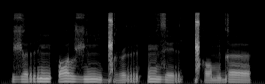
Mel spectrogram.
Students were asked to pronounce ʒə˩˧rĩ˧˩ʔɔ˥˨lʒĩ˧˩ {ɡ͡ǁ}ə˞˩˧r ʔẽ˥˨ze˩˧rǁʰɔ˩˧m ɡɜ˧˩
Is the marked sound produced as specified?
yes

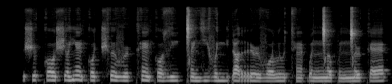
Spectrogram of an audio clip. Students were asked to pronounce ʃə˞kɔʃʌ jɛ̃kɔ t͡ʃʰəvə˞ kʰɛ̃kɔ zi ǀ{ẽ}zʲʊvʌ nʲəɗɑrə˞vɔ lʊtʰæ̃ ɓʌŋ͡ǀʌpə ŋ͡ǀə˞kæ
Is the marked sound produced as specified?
no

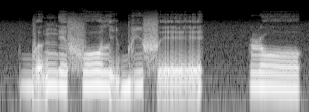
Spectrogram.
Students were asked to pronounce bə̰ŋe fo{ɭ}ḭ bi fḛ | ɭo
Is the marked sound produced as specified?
no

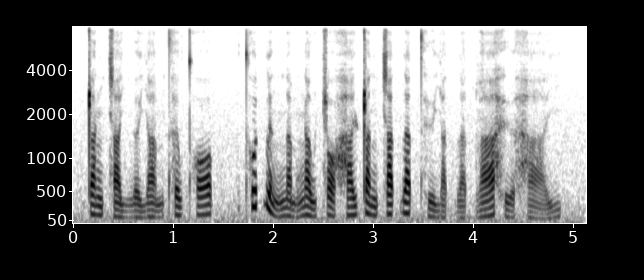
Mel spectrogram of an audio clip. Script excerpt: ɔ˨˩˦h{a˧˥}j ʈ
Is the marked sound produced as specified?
yes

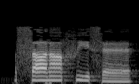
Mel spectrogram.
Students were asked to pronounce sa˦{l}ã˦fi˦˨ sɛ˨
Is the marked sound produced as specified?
no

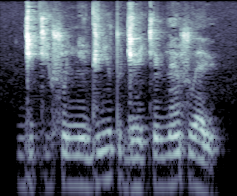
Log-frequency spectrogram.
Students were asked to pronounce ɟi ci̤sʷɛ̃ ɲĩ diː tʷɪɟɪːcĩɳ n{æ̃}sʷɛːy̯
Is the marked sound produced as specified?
no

